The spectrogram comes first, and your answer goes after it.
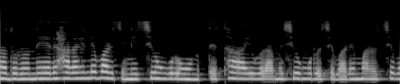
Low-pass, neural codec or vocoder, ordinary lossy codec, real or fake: none; none; none; real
